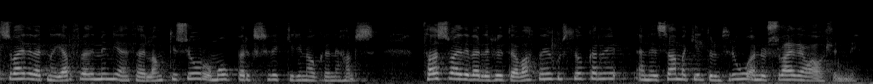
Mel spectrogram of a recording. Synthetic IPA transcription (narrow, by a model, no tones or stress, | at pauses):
svaːjðɪvɛk̚najaɾfɾajðɪmɪnːɪɛɛnθaðɛɾlawŋcɪsjowɾɔɣmoːwk̚pɛɾksɾɪcːɪɾinaːwkɾejnɪɦans | θaðsvaːjðɪvɛɾðɪlʏːt̪ɪawvaht̪naikʏlst̪jowkaɾðɪɛ̰nhɛvðɪsaːmacɪlt̪ʏɾʏmθɾjuːœnːʏɾ̥svaːjðɪawa̰waht̪lɪnɪnːɪ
